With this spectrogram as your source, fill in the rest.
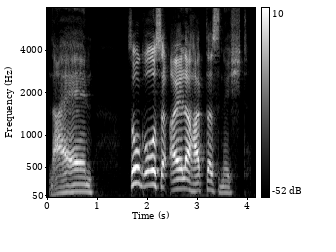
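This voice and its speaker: A man's voice: medium pitch, sing-song, very slow. A man voicing a sly, stubborn male hedgehog in a fairy tale, cocky and bossy.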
